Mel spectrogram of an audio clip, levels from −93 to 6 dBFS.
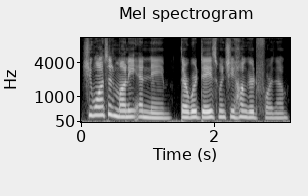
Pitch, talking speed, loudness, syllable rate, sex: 220 Hz, 250 wpm, -15 LUFS, 6.5 syllables/s, female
